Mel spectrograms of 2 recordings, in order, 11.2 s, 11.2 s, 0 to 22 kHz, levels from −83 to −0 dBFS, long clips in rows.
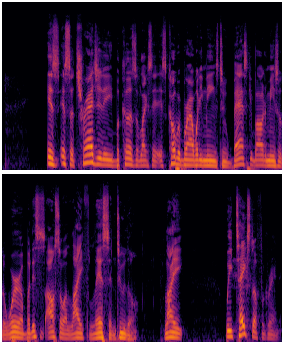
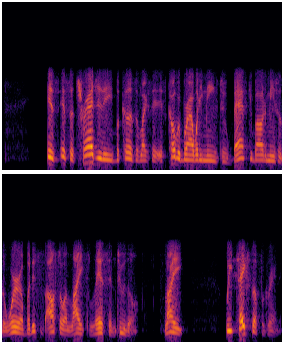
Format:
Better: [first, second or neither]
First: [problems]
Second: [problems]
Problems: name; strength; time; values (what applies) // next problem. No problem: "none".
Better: first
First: none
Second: phone-call audio; poor line; nothing above 3.5 kHz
